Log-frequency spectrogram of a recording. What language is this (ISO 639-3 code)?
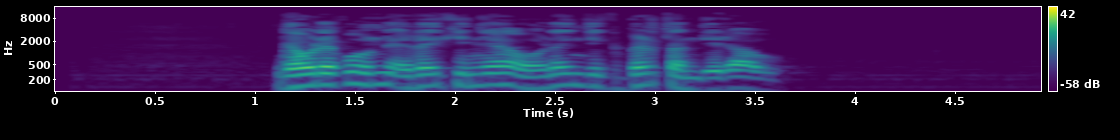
eus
